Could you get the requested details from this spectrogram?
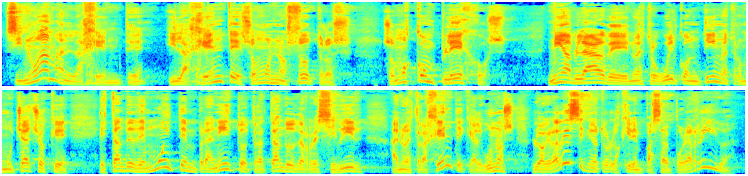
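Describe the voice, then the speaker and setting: Animated Argentine man preaching a sermon. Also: mid-range voice, normal speed, breathy edge. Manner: animated storytelling with rhetorical questions. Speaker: pastor. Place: church.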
